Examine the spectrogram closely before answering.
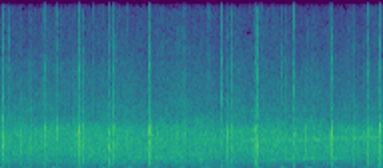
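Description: A crowd applauds steadily, dense overlapping claps forming a continuous wash of sound with sharper individual claps popping out irregularly, sustained at an even, fairly loud level throughout.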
